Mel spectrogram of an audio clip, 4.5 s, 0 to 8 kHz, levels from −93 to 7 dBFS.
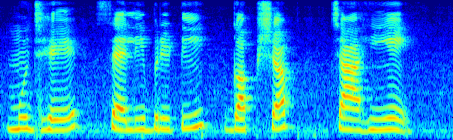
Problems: none marked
